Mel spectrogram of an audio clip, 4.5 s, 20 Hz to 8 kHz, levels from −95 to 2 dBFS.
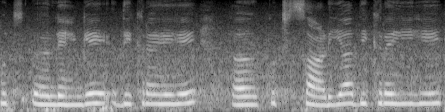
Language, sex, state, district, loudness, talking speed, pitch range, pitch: Hindi, female, Chhattisgarh, Bastar, -14 LUFS, 150 wpm, 245-260 Hz, 255 Hz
